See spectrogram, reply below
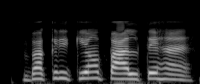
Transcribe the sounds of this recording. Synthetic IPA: bəkɾikjõpaːlt̪eɦɛ̃ː

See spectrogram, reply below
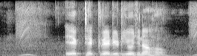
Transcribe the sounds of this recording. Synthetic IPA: eːk̚ʈʰeːkːɾeːɖɪʈjoːd͡ʒnaːɦɔː

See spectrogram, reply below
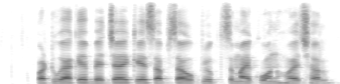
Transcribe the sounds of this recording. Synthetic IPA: pəʈuakebet͡ʃəjkesəbʱsə̃upjukt̪səməjkonɦojt͡ʃʰəl

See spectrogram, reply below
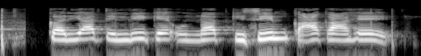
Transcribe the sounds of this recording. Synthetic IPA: kəɾjad̪ɪlːikeʔʊnːət̪kɪsimkaːkaːɦɛː

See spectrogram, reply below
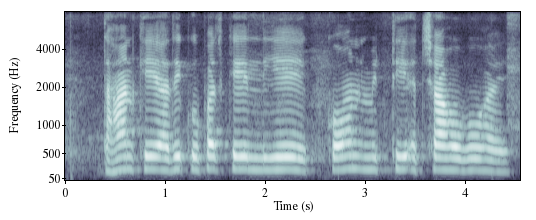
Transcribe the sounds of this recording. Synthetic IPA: d̪ʱaːnkeəd̪ʱɪkʊpət̪keliekɔːnmɪt̪ːiətːʃʰaɦoboɦɛː

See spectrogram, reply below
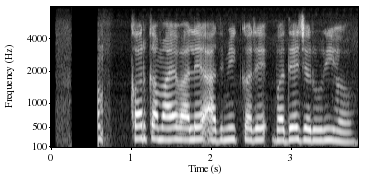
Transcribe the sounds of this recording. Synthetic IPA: kəɾkəmaːeʋaːleʔaːd̪mikɾebəd̪ʱed͡ʒəɾuːɾiɦɔː

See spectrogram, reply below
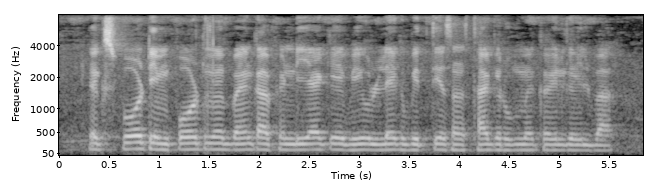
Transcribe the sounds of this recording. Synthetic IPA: ekspoːɾʈɪmpoːɾʈmẽbɛ̃ːŋkaːpʰɪ̃ɳɖijakebʱiʊlːeːkʰbɪt̪ːjəsə̃nst̪ʰakeɾuːpmẽkəɪlɡəilbaː

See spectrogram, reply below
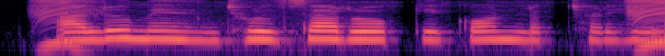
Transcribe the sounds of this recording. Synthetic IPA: aːlumẽd͡ʒʱʊlsaɾoːɡkekɔːnlɐk̚t͡ʃʰəɽɦɛː

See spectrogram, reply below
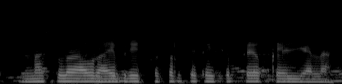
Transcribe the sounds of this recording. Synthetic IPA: nəslaaːɾɦaːɪbɾiːɖ̚kəsəlkekəɪsepɾəjoːɡ̚kəld͡ʒaːlaː

